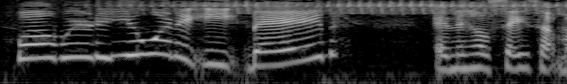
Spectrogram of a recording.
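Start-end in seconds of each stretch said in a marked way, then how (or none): 0.1-1.6 sugary, higher pitched mock sweetness; imitating her own coy question to her husband; fake innocent question. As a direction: play dumb like you don't already know. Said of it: "instead I'm like".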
